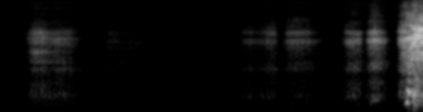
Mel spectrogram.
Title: Sneezes attack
